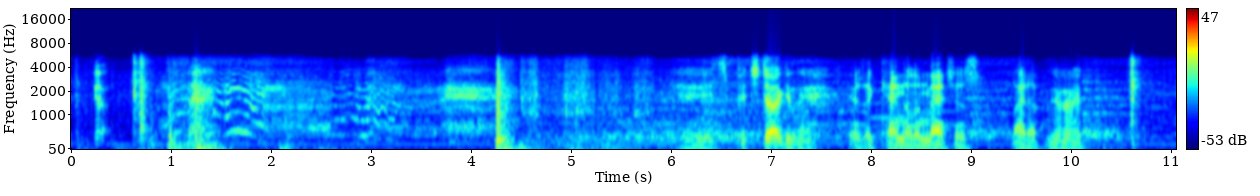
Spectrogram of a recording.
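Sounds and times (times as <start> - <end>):
creaking wavering hinges of an old cellar door: 0.6 - 11.0
heavy wooden outside cellar double door groaning open: 0.7 - 11.0
solid thud of a wooden cellar door: 4.2 - 4.7
speech: 6.7 - 10.3.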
